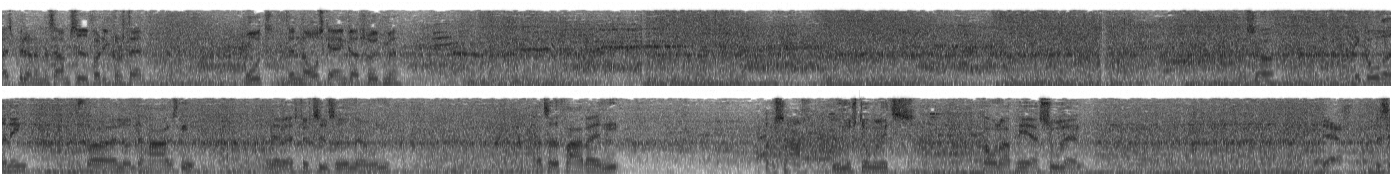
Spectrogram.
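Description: A large crowd roars and cheers in an echoing indoor arena.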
